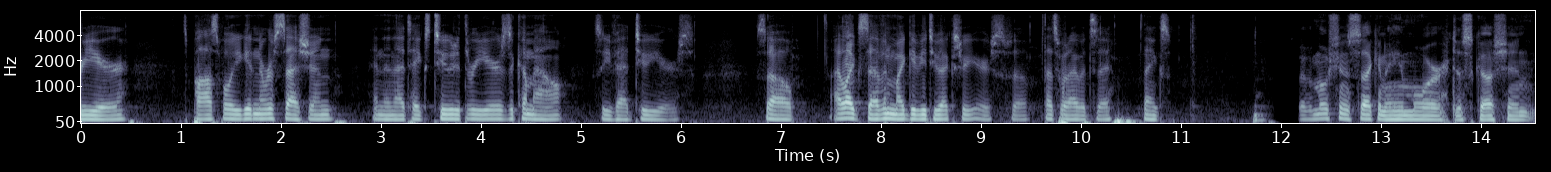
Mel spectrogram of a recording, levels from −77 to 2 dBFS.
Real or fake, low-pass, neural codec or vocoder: real; 7.2 kHz; none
